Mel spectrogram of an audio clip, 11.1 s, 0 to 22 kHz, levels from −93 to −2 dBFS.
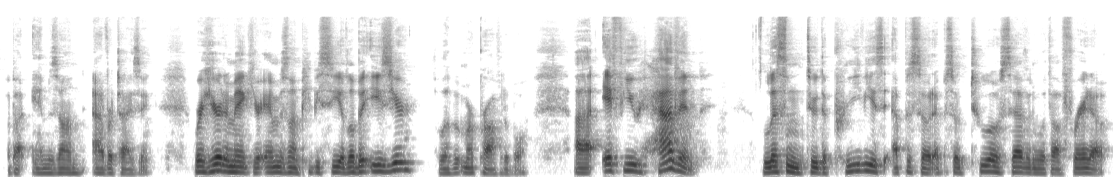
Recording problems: none

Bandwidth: 14.5 kHz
